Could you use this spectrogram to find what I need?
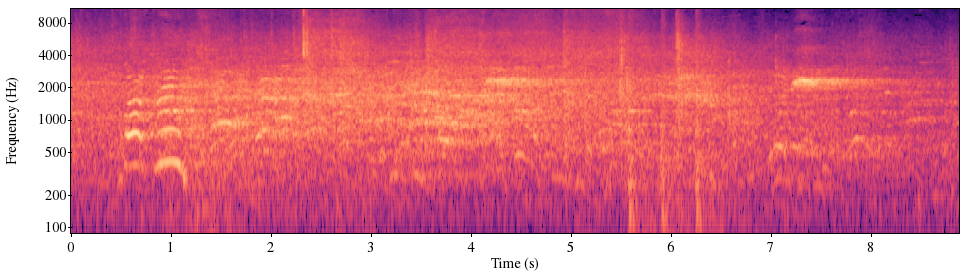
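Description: A crowd cheers and shouts loudly in an echoing rink.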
